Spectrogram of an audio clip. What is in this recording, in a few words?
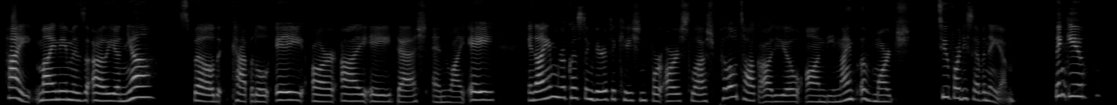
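Female Verification Request; Pillow Talk Audio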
